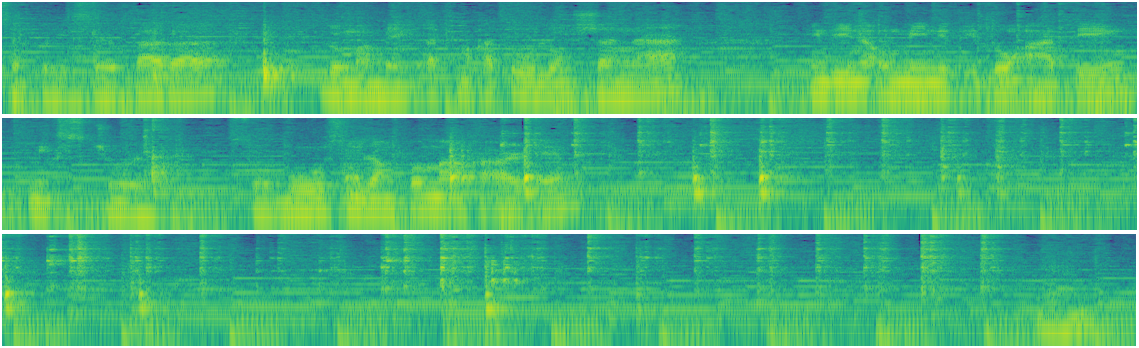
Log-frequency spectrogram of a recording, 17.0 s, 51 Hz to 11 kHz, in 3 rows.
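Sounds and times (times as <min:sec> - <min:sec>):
background music with sustained tones: 0:00.0 - 0:17.0
whisk scraping a glass bowl: 0:04.3 - 0:05.6, 0:07.8 - 0:16.5.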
